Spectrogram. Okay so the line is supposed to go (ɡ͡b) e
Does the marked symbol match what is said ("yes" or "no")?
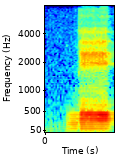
no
